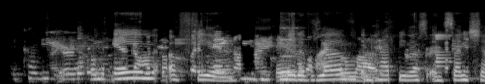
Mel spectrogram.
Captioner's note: everyone speaking as one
